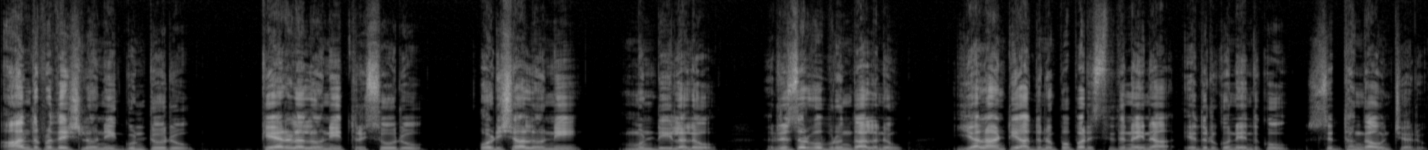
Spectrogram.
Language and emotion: Telugu, neutral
